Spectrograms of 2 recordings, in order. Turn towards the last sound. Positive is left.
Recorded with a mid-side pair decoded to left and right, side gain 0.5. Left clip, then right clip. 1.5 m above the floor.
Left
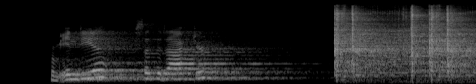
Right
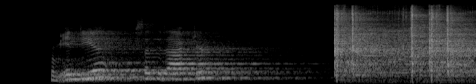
turn(degrees=0)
